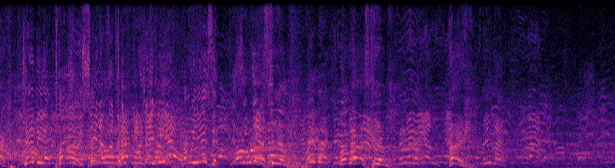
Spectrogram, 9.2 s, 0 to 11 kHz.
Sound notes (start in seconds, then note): 2.0 overlapping chatter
